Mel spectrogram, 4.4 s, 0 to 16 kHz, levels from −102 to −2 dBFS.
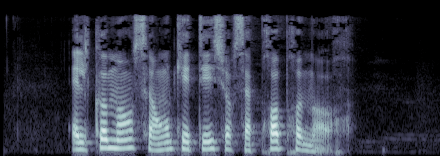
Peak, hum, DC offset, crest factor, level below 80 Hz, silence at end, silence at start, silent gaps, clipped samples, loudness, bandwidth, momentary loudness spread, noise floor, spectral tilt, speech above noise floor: -4 dBFS; none; under 0.1%; 20 dB; -60 dBFS; 1 s; 0.7 s; none; under 0.1%; -23 LUFS; 11.5 kHz; 9 LU; -74 dBFS; -4.5 dB/octave; 52 dB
